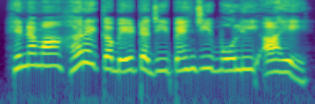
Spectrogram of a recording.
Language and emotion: Sindhi, neutral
